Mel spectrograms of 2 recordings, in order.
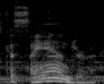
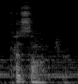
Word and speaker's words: Cassandra: I didn't even know that's how you pronounced her first name. I thought it was Cassandra. But no, she even says it, spelling it out in the story, Cassandra.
